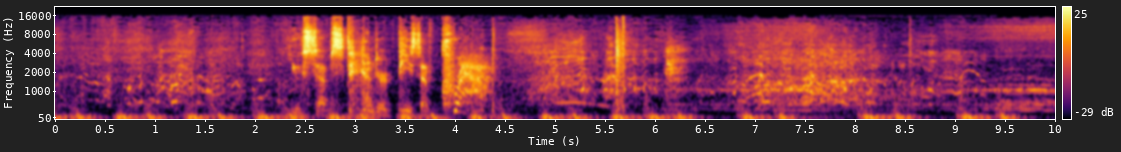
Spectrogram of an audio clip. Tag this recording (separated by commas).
Speech, inside a small room, Music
